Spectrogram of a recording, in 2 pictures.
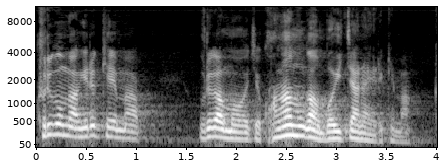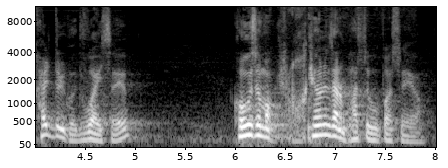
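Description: A man preaching a sermon as pastor, lively and conversational, acting out quoted voices and putting questions to his congregation. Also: mid-range voice, fast. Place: church sanctuary. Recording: long reverb of a church hall.

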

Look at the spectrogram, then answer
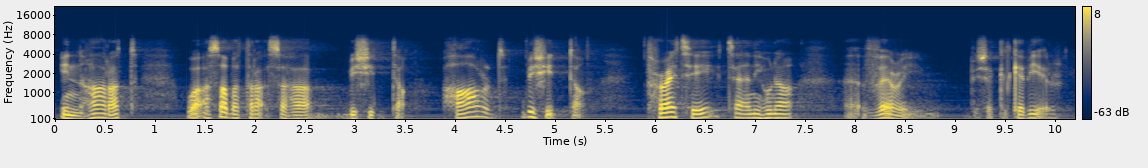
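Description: Gravelly male teacher, echoey dull sound. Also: mid-range voice, slow pace, fairly bright tone. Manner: explains word by word with short repeats. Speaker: English teacher. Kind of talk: explanatory language lesson.

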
